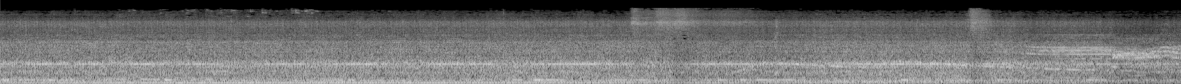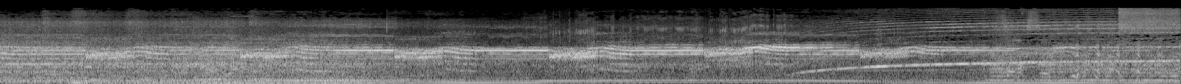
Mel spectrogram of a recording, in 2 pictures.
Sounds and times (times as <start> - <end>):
Fire engine, fire truck (siren): 0.0 - 23.6
Speech: 21.6 - 23.1.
